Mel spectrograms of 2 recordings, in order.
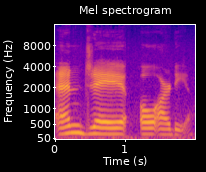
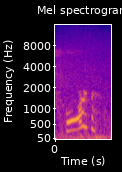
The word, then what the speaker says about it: Njord: N and J would be pronounced like a gnocchi. Njord. Njord is the god of wind. Is it pronounced Ford?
